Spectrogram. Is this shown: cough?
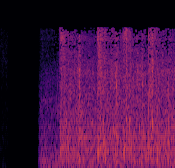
no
